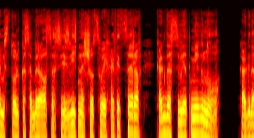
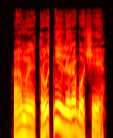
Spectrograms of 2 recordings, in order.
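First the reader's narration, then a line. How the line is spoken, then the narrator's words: Laughing. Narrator (Russian): Спуки Дин рассмеялся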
